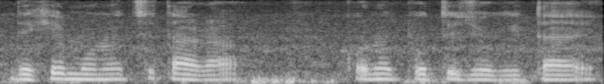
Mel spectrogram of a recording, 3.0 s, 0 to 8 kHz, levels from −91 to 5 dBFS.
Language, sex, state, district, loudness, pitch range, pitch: Bengali, female, Bihar, Katihar, -16 LUFS, 165-185 Hz, 180 Hz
